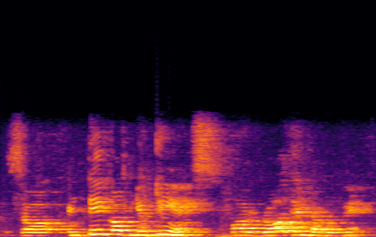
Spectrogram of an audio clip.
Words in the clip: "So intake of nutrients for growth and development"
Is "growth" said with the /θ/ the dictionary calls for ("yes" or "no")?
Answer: no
